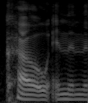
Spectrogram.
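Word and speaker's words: เกาะ: them on a map, they say Ko, and I could be pronouncing this wrong, but it's like Ko, whatever.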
